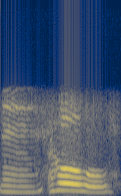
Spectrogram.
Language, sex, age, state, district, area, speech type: Marathi, female, 30-45, Maharashtra, Nagpur, rural, conversation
